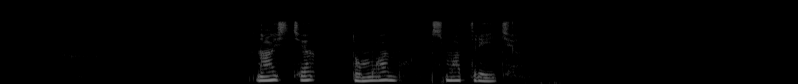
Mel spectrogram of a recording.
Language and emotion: Russian, neutral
